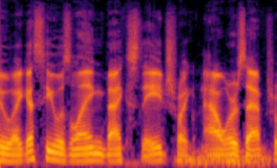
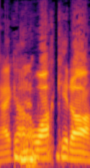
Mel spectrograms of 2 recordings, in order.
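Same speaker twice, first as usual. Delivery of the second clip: put-on pained comedian voice, higher; 4 semitones higher, 3 dB louder than usual. Imitating Bill Burr suffering after hot wings: imitating Bill Burr suffering. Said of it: "Like Bill Burr, when he's like".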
